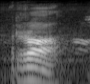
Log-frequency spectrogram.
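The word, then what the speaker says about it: ر: র উচ্চারণ কিভাবে হবে, জিহ্বার আগার উল্টা পিঠ উপরের তালুর সঙ্গে লাগায়া, জিহ্বার আগার উল্টা পিঠ উপরের তালুর সঙ্গে লাগায়া র, এভাবে পড়তে হবে। আর যদি আমরা দেখি যে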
